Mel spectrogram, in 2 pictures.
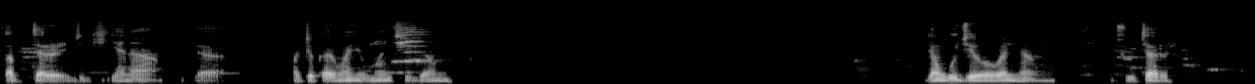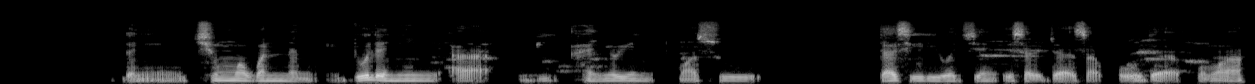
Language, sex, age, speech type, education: Hausa, male, 46-60, spontaneous, tertiary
